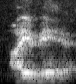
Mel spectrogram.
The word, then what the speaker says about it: Ayurveda: So tell me, what is Ayurveda?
